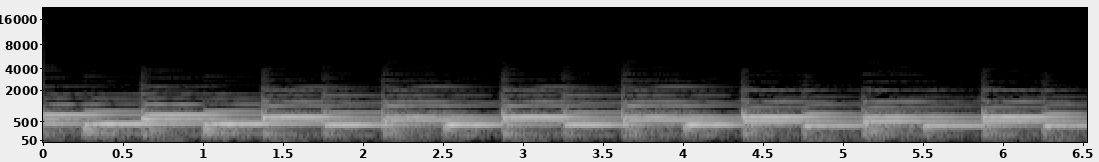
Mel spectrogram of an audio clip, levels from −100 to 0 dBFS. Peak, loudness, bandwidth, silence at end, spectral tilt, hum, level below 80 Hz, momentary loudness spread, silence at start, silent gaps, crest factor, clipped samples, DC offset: -20 dBFS; -33 LUFS; 2.4 kHz; 0 s; -8.5 dB/octave; none; -72 dBFS; 5 LU; 0 s; none; 12 dB; under 0.1%; under 0.1%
